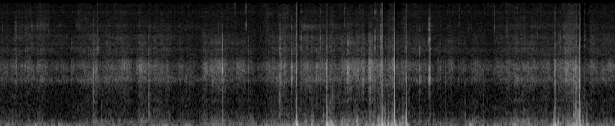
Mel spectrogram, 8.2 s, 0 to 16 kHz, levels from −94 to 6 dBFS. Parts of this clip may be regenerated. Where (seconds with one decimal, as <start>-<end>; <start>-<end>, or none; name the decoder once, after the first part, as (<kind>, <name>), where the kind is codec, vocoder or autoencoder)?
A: 0.4-2.4 (vocoder, BigVGAN v2)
